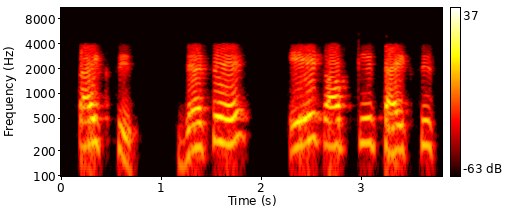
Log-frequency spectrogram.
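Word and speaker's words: ptyxis: टाइक्सिस का spelling P से शुरू होगा, पी टी वाई एक्स आई एस, टाइक्सिस.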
